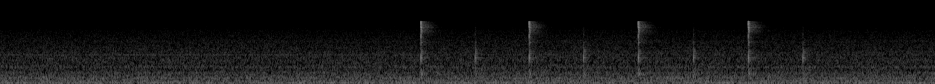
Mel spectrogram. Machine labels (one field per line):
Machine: valve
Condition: normal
